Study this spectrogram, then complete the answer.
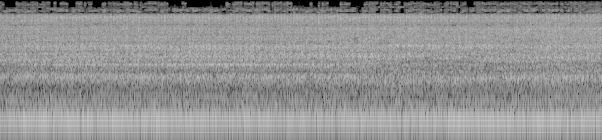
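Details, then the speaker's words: Toyota FJ Cruiser idling with the cabin blower on: steady rough grinding whir from a blower motor fouled by debris, first suspected pulley bearings, transmission or engine; grinding gone after fixing the blower motor and replacing the cabin air filter. "when i would switch this over you would hear it right away the engine would make a weird like grinding sound but that is completely gone now"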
